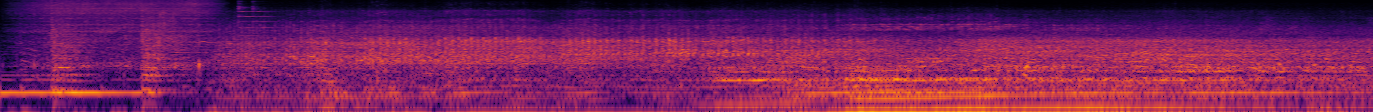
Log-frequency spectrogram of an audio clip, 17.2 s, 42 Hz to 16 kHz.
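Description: Diesel engine of a vintage Southdown Leyland Titan PD3 open-top double-decker bus running and pulling away, a steady low rumble. A loud hiss comes in the first two seconds or so.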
